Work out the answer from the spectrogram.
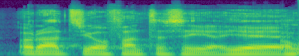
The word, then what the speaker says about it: Orazio Fantasia: In Italy, if we're in Italy, it would be Orazio Fantasia, which is a little bit, cringy when you say it, but that's, But that's your name.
